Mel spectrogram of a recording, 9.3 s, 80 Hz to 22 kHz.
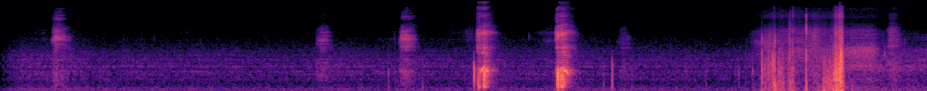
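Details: White Oriental kitten, about 3 months old, in a cough/retching episode: short, harsh expulsive bursts building into louder gagging. Episodes began on day three after arrival, recurred every 2–3 days and resolved after about a month.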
